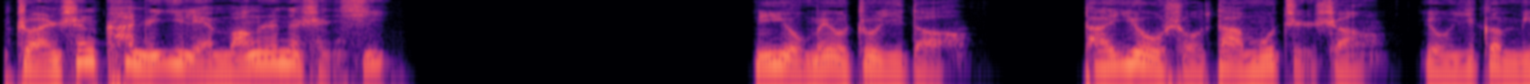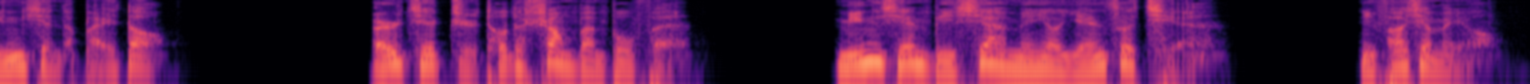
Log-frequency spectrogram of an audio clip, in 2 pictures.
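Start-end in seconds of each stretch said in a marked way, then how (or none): 3.7-15.2 lower, knowing man's voice; smug young man. A narrator's reading. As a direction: lay it out smugly. K explaining smugly.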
